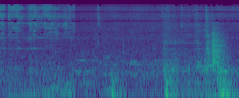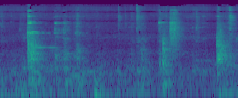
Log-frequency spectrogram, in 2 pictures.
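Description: Chopsticks and a wooden spatula tapping and knocking on a shallow iron sukiyaki pan as beef slices are laid in. There are about seven short, sharp clicks and knocks spread through.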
